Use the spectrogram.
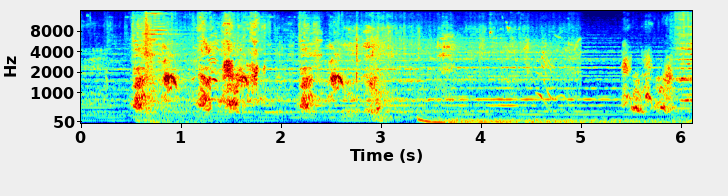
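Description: An aggressive dog barks excitedly in a rapid series of loud, close yips and bow-wows, with a crash-like noise partway through and a steady background hum.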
